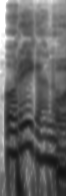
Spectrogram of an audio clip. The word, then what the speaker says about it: Oregano: Ich habe ewig lang Oregano falsch ausgesprochen. Es ist Oregano.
